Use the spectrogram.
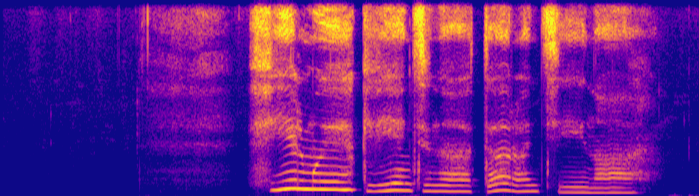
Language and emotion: Russian, sad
